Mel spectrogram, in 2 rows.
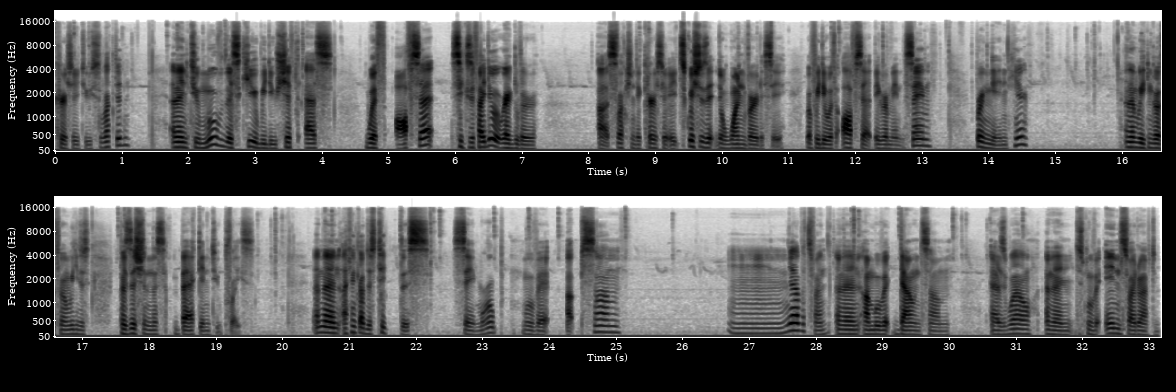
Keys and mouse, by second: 0.5 middle click, 0.8 Tab, 1.9 middle click, 1.9 right click, 2.3 Tab, 2.9 right click, 3.6 right click, 3.8 shift+s, 10.3 ctrl+z, 10.8 shift+s, 12.2-13.9 drag, 13.2 KP_7, 14.3 ctrl+KP_7, 14.9-17.1 middle drag, 16.6 r, 18.1-19.3 middle drag, 18.8 Tab, 20.8-22.5 right drag, 22.3 shift+d, 22.5 right click, 22.6 click, 22.6 middle click, 23.3-26.0 drag, 23.3 right click, 26.0-27.9 middle drag, 28.6 shift+d, 28.8-30.5 right drag, 29.4 click, 30.4 middle click, 31.1 middle click, 31.3 click, 31.3 middle click, 32.0 click, 32.0 middle click, 32.6 click, 32.6-33.1 middle drag.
